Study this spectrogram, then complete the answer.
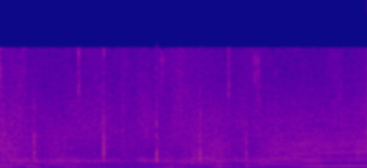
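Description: A sports car engine revs and pulls hard through a curve, its pitch climbing and dipping with gear changes, with a few sharp clicks, heard from inside the car.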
